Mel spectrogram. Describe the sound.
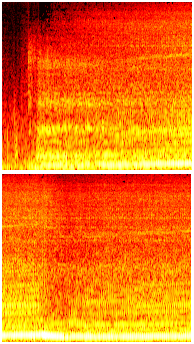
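A car engine drones steadily while driving with only the parking lights on along a potholed road, a constant low hum that dips slightly in pitch partway through.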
